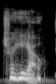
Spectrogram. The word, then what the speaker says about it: Trujillo: Trujillo.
